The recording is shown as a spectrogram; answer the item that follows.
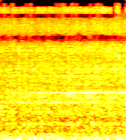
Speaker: The engine sounds nice and quiet. So just make sure you get close to it and listen to it.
